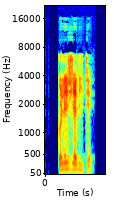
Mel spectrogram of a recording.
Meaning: collegiality
- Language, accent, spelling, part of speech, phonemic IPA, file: French, France, collégialité, noun, /kɔ.le.ʒja.li.te/, LL-Q150 (fra)-collégialité.wav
